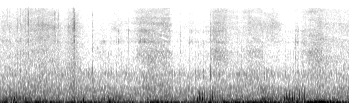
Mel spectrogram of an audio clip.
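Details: Domestic cat purring steadily while being brushed, a low continuous rumble with soft rhythmic brushing strokes over it.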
